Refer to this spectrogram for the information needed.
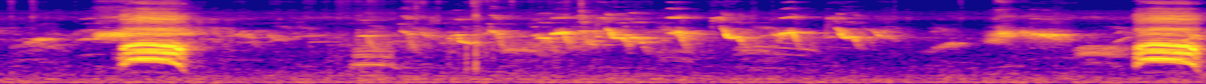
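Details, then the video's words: Two loud, coarse caws open and close the stretch as crows fight for food, separated by a rapid run of sharp chirps from small birds. "কাকের ডাক Crow Sound Crow ki Awaz Loudly | Crow bird Fight for Food"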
